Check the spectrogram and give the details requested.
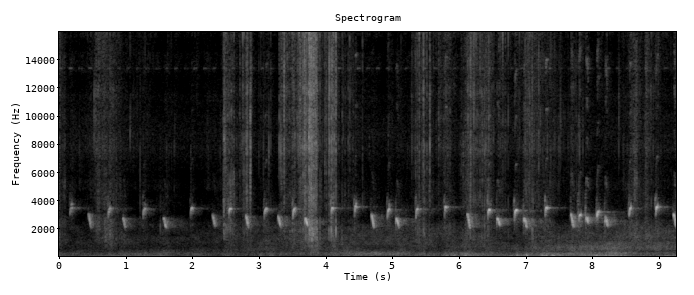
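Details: Small bird chirping busily, with high downward-slurred two-part notes coming rapidly and unevenly, sometimes overlapping, along with a brief noisy rustle midway.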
